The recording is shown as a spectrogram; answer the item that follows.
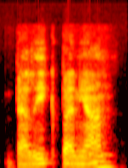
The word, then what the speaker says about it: Balikbayan: going to pronounce wrong, and I've heard it pronounced, and it's Balikbayan.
